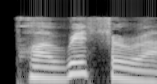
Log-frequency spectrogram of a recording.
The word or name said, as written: Porifera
